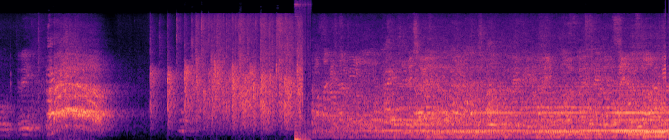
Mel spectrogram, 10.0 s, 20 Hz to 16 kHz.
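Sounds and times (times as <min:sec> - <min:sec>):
loud group shout: 0:00.7 - 0:01.8
noisy sound: 0:04.4 - 0:04.8.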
